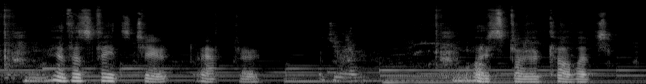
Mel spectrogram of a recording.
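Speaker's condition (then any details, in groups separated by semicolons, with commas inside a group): Duchenne muscular dystrophy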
